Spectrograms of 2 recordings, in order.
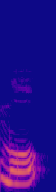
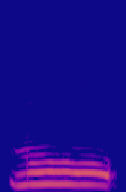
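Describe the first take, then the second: First: The vowel is short. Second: The vowel is drawn out long.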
